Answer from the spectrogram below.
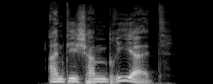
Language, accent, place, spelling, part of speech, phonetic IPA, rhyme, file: German, Germany, Berlin, antichambriert, verb, [antiʃamˈbʁiːɐ̯t], -iːɐ̯t, De-antichambriert.ogg
- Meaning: 1. past participle of antichambrieren 2. inflection of antichambrieren: third-person singular present 3. inflection of antichambrieren: second-person plural present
